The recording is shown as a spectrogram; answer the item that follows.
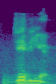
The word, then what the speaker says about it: Gwydion: I like, when I hear Gwydion, all I wanted to hear was Gideon. And I'm like, why aren't you saying it right?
